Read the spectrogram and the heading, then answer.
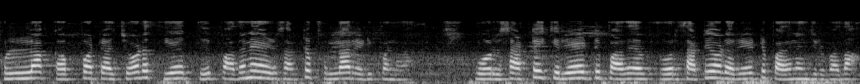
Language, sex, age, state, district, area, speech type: Tamil, female, 60+, Tamil Nadu, Mayiladuthurai, urban, spontaneous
